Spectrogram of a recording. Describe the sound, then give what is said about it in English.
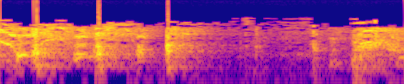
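A person coughs several times in quick succession, with sharp, harsh bursts about half a second apart, followed by a few rougher, breathier coughs. The sounds are fairly loud. “I excuse myself against the coughing, but believe me, I'm not doing it on purpose.”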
